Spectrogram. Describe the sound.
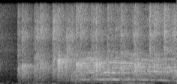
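A round of applause on House of Pride Radio, live from San Francisco: dense, steady clapping that starts abruptly and holds at an even loudness, with a voice briefly audible underneath.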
